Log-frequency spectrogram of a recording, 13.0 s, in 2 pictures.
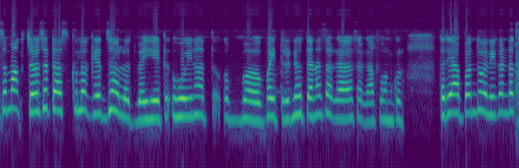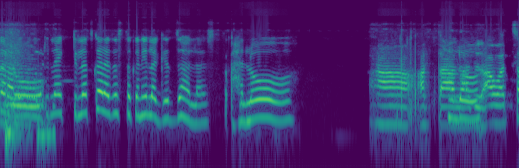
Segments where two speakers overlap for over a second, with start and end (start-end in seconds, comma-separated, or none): none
